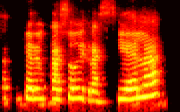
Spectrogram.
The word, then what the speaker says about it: Graciela: Señora, pronuncie su nombre de nuevo. First name as well. También su primer nombre. Graciela. Graciela.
